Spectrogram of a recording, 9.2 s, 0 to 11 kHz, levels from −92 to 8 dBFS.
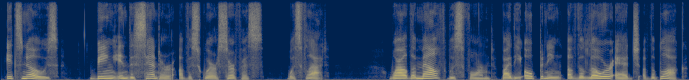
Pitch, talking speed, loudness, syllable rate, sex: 195 Hz, 175 wpm, -20 LUFS, 5.1 syllables/s, female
